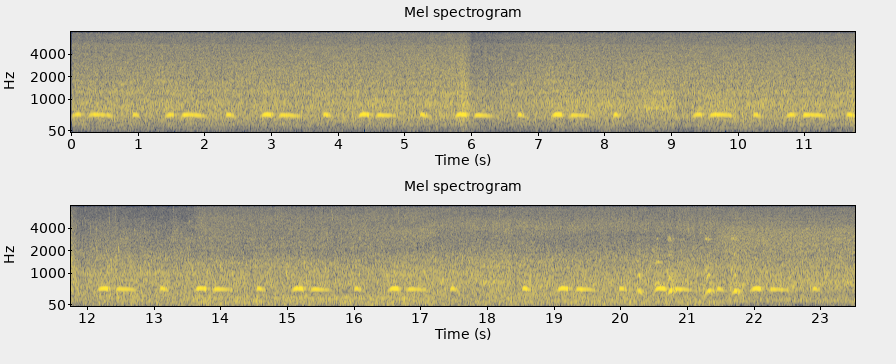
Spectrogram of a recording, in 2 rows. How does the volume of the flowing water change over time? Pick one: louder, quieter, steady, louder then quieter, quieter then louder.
steady.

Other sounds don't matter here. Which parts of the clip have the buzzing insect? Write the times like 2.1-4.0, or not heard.
not heard.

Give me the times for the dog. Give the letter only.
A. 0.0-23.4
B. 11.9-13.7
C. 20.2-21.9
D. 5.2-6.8
C.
